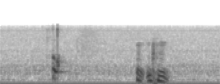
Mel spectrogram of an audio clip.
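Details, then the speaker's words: One-month-old baby boy with hiccups: brief, sudden hiccup sounds, each with a small catch in the voice, over a steady electrical hum. "When you're trying to eat and you get the hiccups it it It's very frustrating when I'm trying to eat And I get to hiccups isn't it"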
